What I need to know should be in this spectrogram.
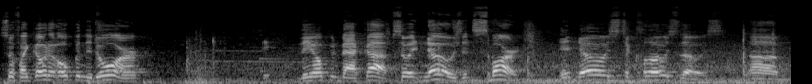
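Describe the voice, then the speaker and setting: With music in the background, a man with a high pitch speaks fairly slowly, his pitch varying in an ordinary way, leaving long, frequent pauses. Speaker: car owner demonstrating feature. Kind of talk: tutorial. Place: street.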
